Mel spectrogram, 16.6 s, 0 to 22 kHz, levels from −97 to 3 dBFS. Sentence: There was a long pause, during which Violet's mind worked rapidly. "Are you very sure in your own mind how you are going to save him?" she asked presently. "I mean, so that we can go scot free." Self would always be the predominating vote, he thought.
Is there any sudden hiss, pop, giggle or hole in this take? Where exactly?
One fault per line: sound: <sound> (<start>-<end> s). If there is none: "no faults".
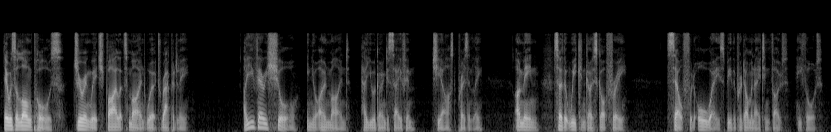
no faults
